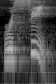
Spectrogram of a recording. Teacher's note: the second syllable which is the primary stress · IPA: rɪˈsiːt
